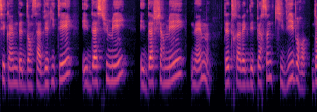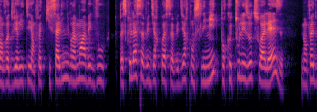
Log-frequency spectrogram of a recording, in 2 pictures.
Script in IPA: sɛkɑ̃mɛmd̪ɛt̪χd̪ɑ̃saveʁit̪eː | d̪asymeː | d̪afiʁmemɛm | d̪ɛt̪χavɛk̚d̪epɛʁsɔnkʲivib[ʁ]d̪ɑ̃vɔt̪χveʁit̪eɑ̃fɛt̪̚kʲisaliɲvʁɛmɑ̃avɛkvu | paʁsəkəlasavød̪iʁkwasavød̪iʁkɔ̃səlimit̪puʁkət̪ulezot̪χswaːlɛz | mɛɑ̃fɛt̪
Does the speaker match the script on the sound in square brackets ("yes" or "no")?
yes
